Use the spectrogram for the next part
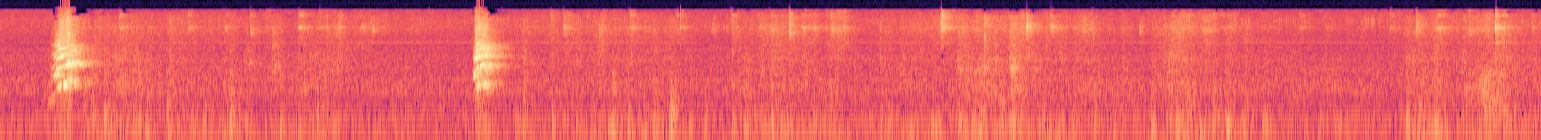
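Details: A Dachshund puppy coaxing a five-year-old teacup Yorkie into play; two sharp, loud single barks about four seconds apart, followed by softer scattered scuffling and small yips over low background hiss.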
